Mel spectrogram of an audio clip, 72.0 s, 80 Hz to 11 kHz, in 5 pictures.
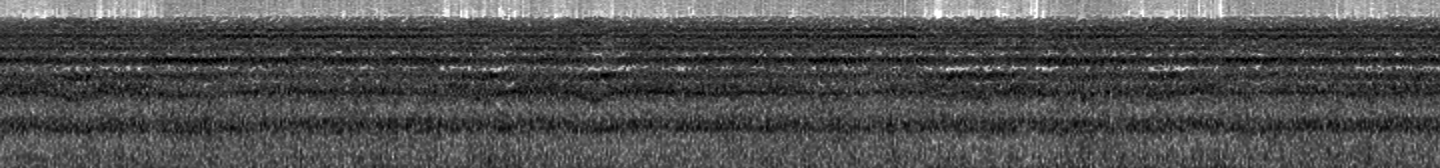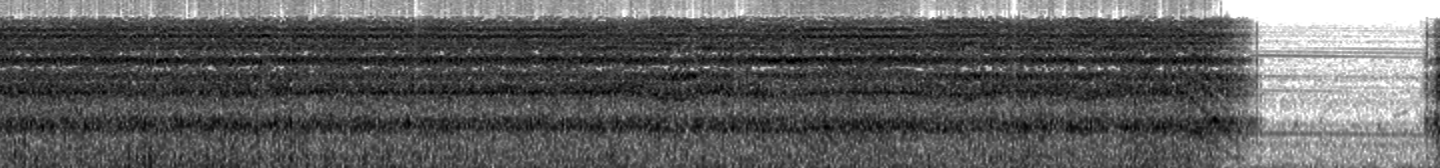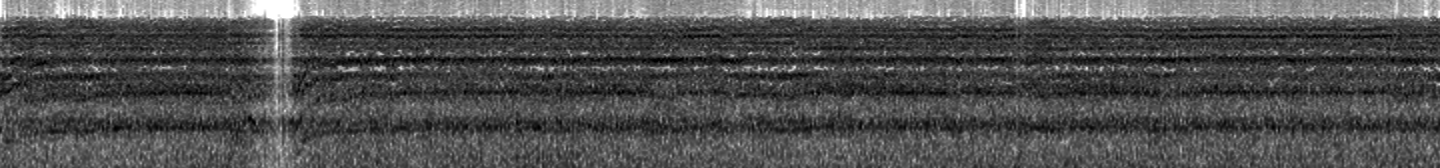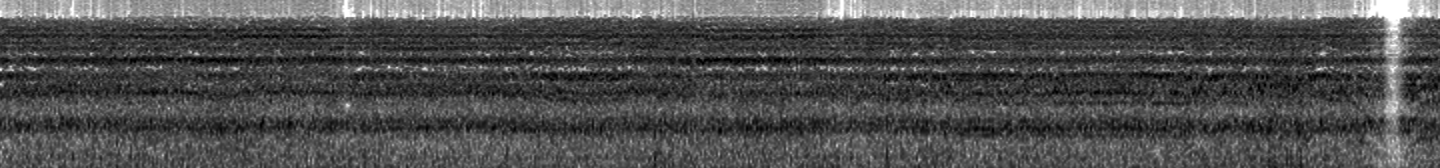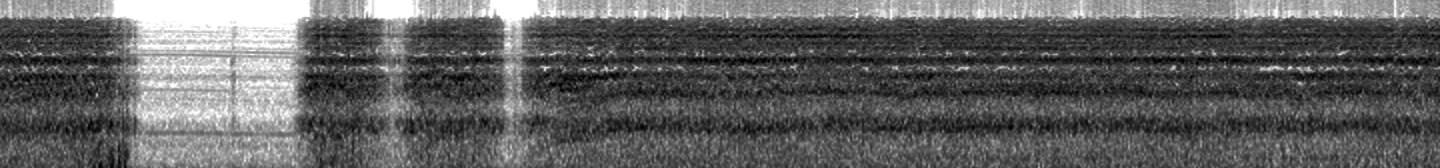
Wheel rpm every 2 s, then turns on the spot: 230, 230, 230, 230, 220, 220, 220, 230, 230, 230, 230, 220, 230, 40, 110, 160, 210, 230, 220, 230, 230, 230, 230, 230, 220, 220, 210, 210, 150, 80, 70, 120, 220, 230, 230, 220.
none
